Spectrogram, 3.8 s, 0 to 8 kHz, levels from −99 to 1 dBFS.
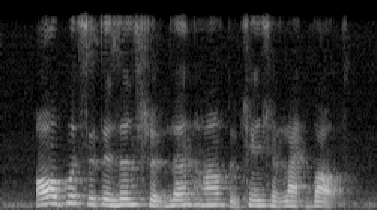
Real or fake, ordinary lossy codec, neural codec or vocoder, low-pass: fake; none; vocoder, 22.05 kHz, 80 mel bands, HiFi-GAN; 7.2 kHz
